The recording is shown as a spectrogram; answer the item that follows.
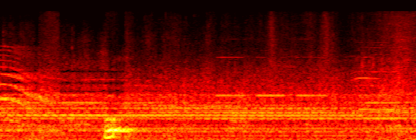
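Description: Several steady tones held together like a sustained chord, with pitches sliding down at the start and a short voice-like sound about a second in.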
